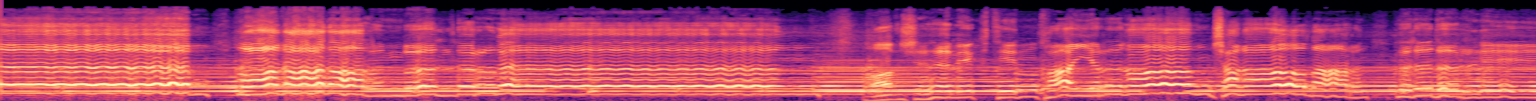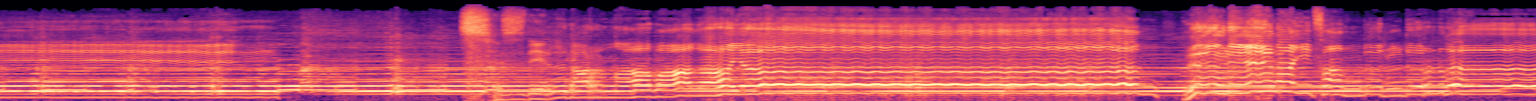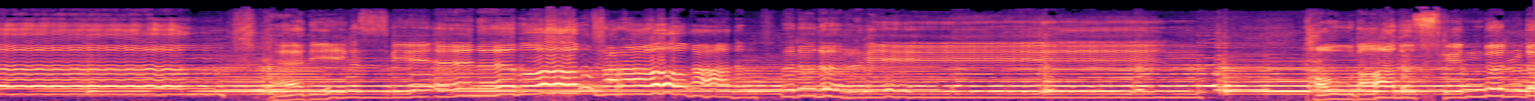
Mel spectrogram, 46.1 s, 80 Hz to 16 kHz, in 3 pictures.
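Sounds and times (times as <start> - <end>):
bowed fiddle melody: 0.0 - 46.0
person singing with vibrato: 20.0 - 43.0.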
